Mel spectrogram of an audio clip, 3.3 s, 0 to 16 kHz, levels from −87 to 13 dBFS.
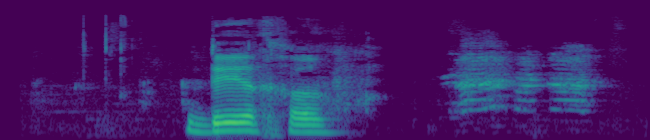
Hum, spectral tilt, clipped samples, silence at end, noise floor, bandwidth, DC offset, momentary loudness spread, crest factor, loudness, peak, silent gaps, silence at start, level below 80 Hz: none; -5.5 dB/octave; under 0.1%; 0.3 s; -56 dBFS; 10.5 kHz; under 0.1%; 18 LU; 20 dB; -26 LUFS; -8 dBFS; none; 0.95 s; -74 dBFS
